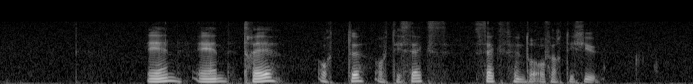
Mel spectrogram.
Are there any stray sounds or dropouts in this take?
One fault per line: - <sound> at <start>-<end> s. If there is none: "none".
none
